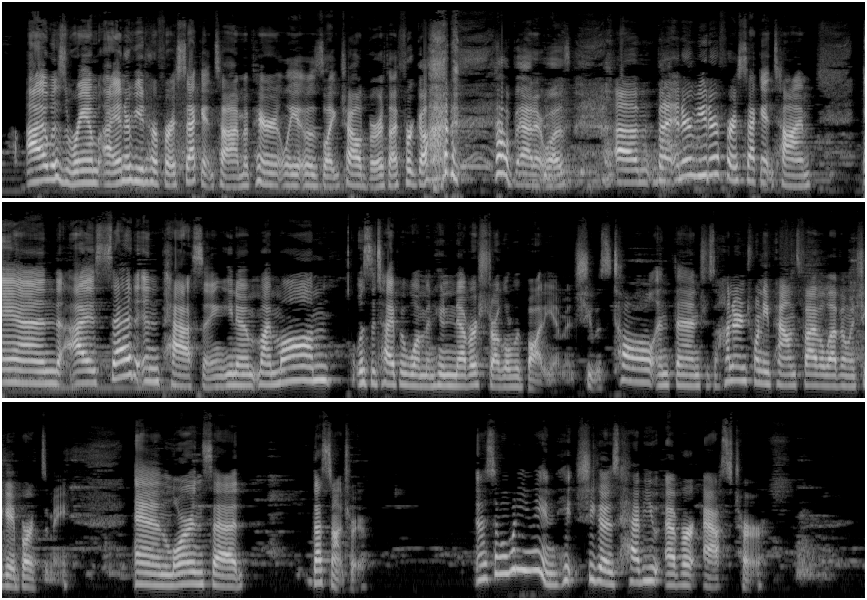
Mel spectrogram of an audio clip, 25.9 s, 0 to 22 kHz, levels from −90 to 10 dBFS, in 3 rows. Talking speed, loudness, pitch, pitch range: 200 wpm, -18 LUFS, 215 Hz, 185-255 Hz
